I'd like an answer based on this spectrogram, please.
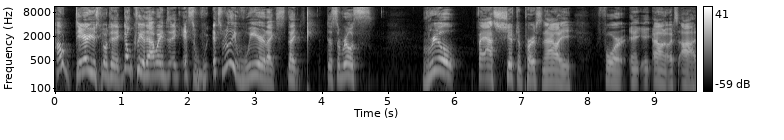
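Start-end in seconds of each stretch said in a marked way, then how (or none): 0.0-1.6 stern, strict motherly scolding voice. Retelling a movie character's sudden shift: imitating a stern motherly tone. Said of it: "stern and mother".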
